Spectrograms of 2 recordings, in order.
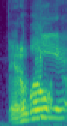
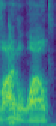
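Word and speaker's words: Idyllwild: which is in California itwi oh that oh that's how you pronounced I thought it was Idol wild yes he was preceded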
